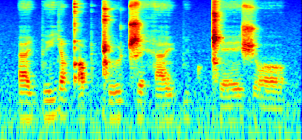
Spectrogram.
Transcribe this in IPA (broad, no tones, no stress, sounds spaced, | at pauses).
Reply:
a i̯ p ɪ j ɪ qʼ ɔ p ǁ u ʈ͡ʂ ɛ h a y̯ p i p ǁ ɛ ʃ ɔ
